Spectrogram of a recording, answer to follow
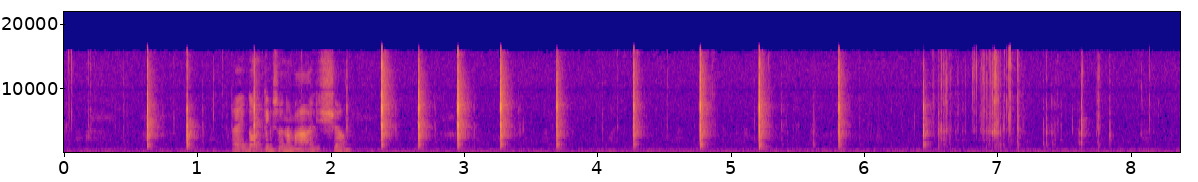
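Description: Fingernails picking and scratching at a stuck sticker on a cardboard product box, making a string of irregular sharp clicks, about two a second; the sticker will not come off.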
